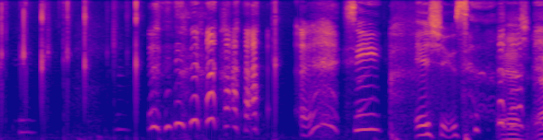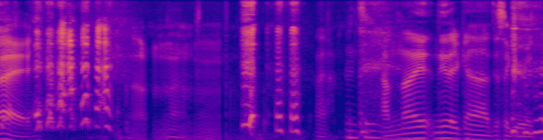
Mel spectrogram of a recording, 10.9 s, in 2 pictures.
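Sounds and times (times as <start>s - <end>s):
hand clapping: 0.0s - 1.6s
speech: 1.5s - 2.4s, 3.0s - 6.6s, 8.2s - 10.8s
laughter: 4.7s - 6.8s, 10.5s - 10.8s.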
